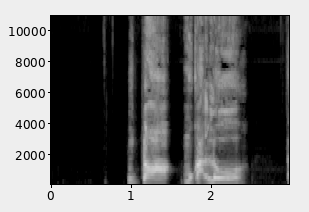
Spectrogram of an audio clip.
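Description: A woman speaks loudly and with animation close to the microphone.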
